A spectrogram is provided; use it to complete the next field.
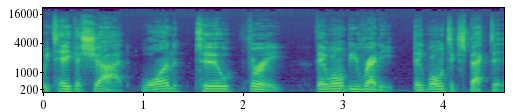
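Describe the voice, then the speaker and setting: The speaker is a man doing a put-on character voice. It sits at a medium pitch and a moderate pace. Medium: read story. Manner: calm, bitter.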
